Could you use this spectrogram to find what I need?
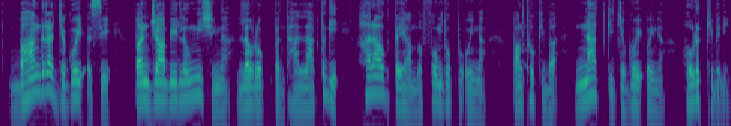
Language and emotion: Manipuri, neutral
